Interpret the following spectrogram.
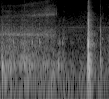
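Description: Faint rustling of equipment being handled, then a single sharp knock near the end as something is set in place.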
